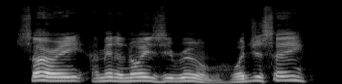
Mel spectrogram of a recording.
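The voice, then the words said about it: Fast, run-together speech. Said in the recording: “say it fast.”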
